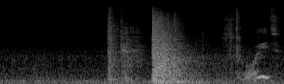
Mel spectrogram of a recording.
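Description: A metal hatchet strikes a metal panel with a loud clang.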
